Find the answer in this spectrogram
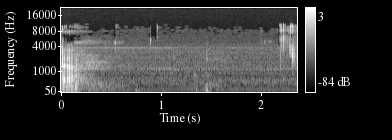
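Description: A single faint click of a computer mouse button about one and a half seconds in, as text is selected in a code editor, with near silence around it.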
